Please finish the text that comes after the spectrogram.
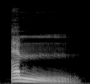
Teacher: When we say M with sukun on the mim, the two lips produce the sound when they collide or touch one another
